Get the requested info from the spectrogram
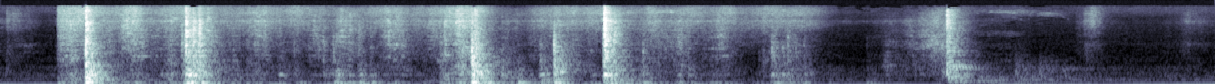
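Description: Oiled paper towel scrubbed around the inside of a new stainless-steel wok in several irregular rubbing strokes, the last one near the end, wiping off the residue of factory polishing compound.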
